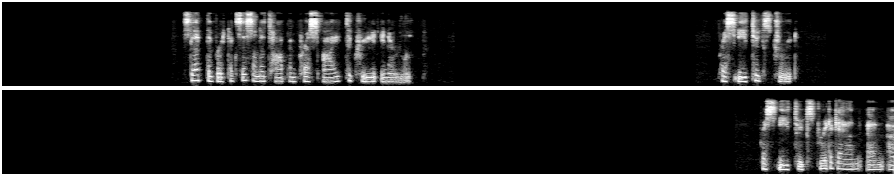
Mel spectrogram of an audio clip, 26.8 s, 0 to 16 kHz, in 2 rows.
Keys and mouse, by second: 0.3 click, 1.5 Tab, 2.5 click, 2.5 click, 3.0 click, 10.8 e, 12.4 super+x, 12.7 super+z, 15.0 s, 22.4 e, 24.0 e, 24.9 s, 26.5 e.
